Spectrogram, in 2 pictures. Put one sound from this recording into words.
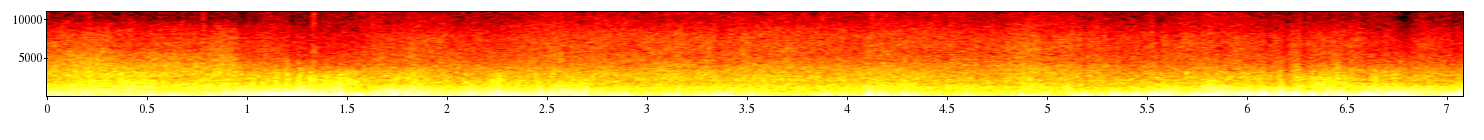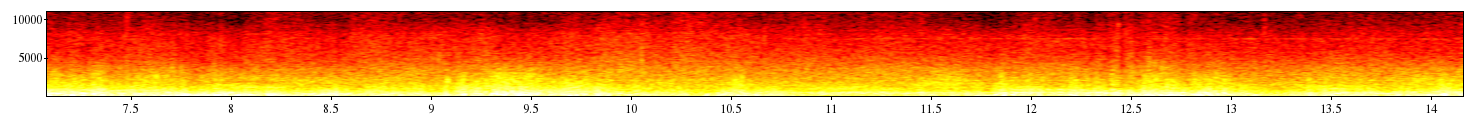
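Water rushes and splashes along a passing ship's hull.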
